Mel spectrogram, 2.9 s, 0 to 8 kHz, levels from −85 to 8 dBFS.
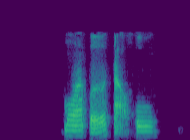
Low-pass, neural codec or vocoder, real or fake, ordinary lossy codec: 7.2 kHz; none; real; AAC, 16 kbps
